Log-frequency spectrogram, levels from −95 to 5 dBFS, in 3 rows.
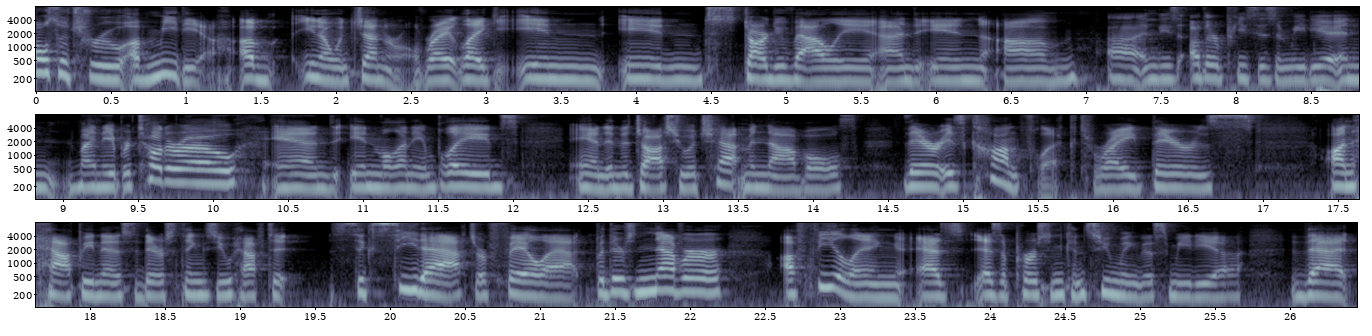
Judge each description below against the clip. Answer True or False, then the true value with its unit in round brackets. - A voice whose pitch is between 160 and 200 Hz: True (190 Hz)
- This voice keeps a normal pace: True (155 wpm)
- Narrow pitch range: True (1.9 semitones)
